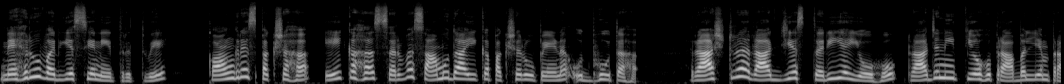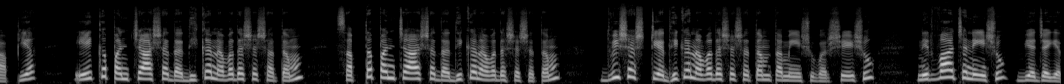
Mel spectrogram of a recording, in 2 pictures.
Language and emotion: Sanskrit, neutral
